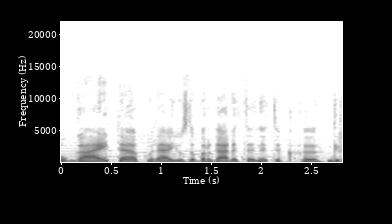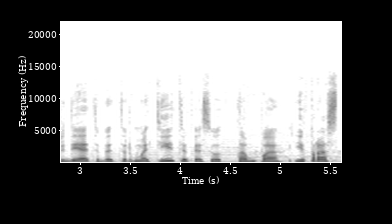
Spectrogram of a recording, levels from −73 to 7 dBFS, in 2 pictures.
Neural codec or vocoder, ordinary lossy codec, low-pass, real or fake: none; MP3, 96 kbps; 14.4 kHz; real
